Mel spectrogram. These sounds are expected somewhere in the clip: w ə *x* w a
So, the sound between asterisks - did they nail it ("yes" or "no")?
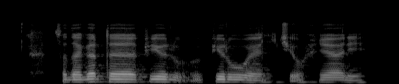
no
